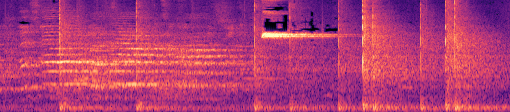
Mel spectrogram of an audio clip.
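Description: Volleyball in an echoing gym. Players' voices call out, then a referee's whistle gives one steady blast about a second long, about halfway through. It is followed by a quick run of sharp smacks of the ball being hit and bouncing.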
